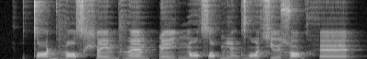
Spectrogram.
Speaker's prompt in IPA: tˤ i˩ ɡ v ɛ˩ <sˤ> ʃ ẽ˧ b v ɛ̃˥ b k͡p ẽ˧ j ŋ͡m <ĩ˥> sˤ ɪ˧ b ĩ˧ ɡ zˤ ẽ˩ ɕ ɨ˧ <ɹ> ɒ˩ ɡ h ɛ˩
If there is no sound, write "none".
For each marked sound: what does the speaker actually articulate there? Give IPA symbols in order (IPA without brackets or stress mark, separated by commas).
sˤ, ĩ˥, ɮ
